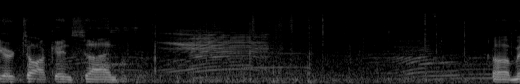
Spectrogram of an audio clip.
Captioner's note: mooing continues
